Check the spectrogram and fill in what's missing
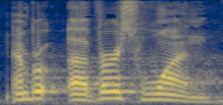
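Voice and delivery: usual speaking voice

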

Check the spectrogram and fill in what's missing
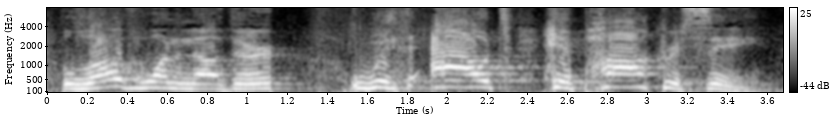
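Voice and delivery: without hypocrisy slowly weighed; slow, stressed scripture. Shown as a demonstration. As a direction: lean hard on "without". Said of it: "he said".

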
